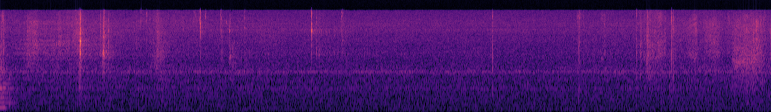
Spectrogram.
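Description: Sticker paper peels and rustles softly close by.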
